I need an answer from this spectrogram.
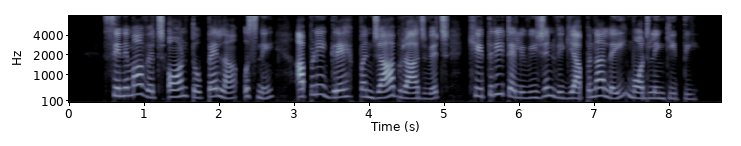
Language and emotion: Punjabi, neutral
